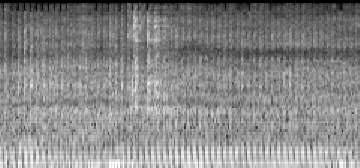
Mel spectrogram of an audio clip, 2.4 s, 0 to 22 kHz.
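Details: TroyBilt 18-inch Mustang tiller after replacing the broken drivebelt with an A57 belt, tested in forward then reverse: steady mid-pitched engine chug, even beat, no slipping squeal or clatter; drive smooth and healthy.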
